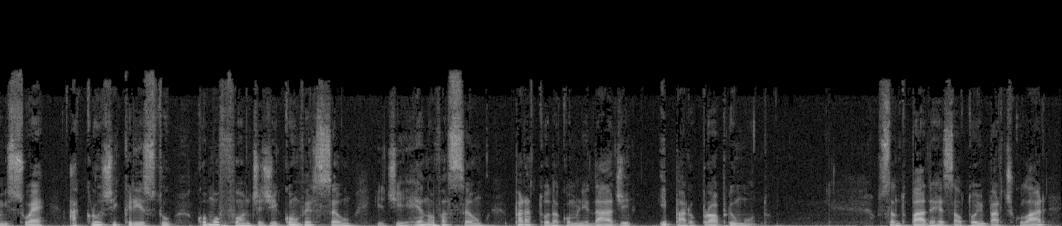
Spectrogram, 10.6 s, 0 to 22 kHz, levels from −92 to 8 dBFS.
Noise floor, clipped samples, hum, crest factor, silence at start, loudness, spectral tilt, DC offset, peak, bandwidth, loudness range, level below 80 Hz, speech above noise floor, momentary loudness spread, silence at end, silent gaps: -47 dBFS; under 0.1%; none; 20 dB; 0 s; -27 LUFS; -5 dB/octave; under 0.1%; -6 dBFS; 14.5 kHz; 4 LU; -34 dBFS; 22 dB; 9 LU; 0 s; none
